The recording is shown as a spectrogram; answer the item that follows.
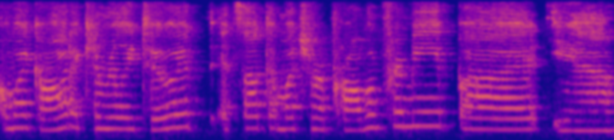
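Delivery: very high, put-on ordinary girl voice. Speaker demonstrates how they do a female voice: put-on female voice. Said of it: "if I were to try and do a female person".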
